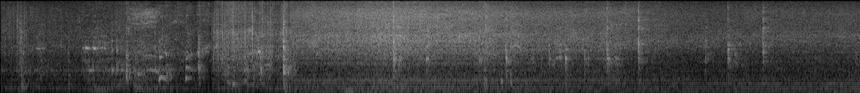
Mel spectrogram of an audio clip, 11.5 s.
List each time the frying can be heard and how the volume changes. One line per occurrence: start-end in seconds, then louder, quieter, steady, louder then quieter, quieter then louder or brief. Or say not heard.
0.0-11.4 louder then quieter.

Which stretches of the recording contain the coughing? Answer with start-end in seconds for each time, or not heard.
1.6-3.6, 6.4-7.0.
